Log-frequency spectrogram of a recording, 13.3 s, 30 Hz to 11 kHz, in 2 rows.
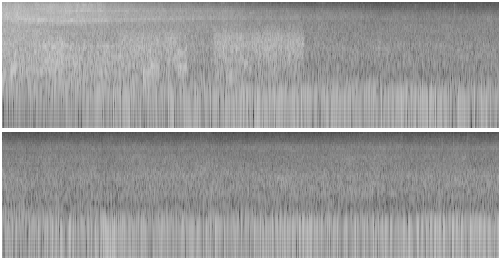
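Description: An airliner taking off from runway 24 left at Los Angeles LAX airport gives a loud, steady, broadband engine roar that lasts throughout, with brief voices in the first few seconds.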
